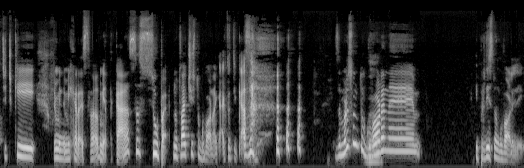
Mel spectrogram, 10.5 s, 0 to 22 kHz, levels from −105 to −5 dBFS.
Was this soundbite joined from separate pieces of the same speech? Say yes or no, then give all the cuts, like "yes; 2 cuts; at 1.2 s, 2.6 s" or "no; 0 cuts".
yes; 3 cuts; at 1.1 s, 2.0 s, 3.4 s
